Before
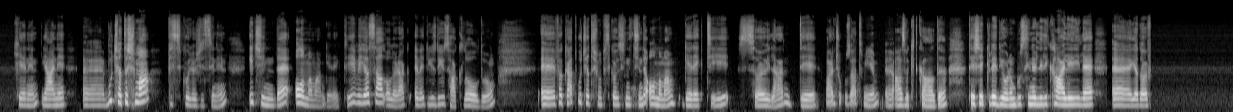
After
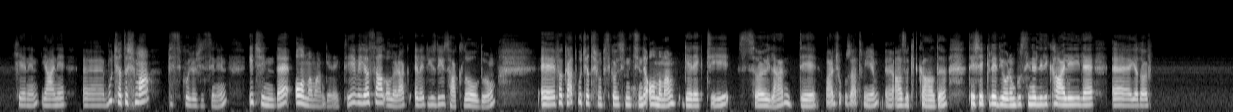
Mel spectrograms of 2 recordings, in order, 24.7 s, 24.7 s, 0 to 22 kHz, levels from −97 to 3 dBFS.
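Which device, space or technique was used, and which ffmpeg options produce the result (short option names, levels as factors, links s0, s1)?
action camera in a waterproof case: -af "lowpass=f=2800:w=0.5412,lowpass=f=2800:w=1.3066,dynaudnorm=f=980:g=9:m=2.99,volume=1.12" -ar 16000 -c:a aac -b:a 48k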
